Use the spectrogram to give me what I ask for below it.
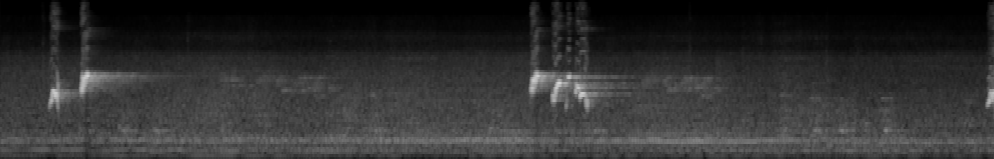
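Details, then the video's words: Red-whiskered bulbul kept as a cage bird in Thailand sings brief, widely spaced whistled phrases of a few slurred notes each. A low steady hum runs underneath. "เสียงนกกรงหัวจุก สำหรับต่อ หรือ เปิดให้นกคึก เสียงเพราะๆ"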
